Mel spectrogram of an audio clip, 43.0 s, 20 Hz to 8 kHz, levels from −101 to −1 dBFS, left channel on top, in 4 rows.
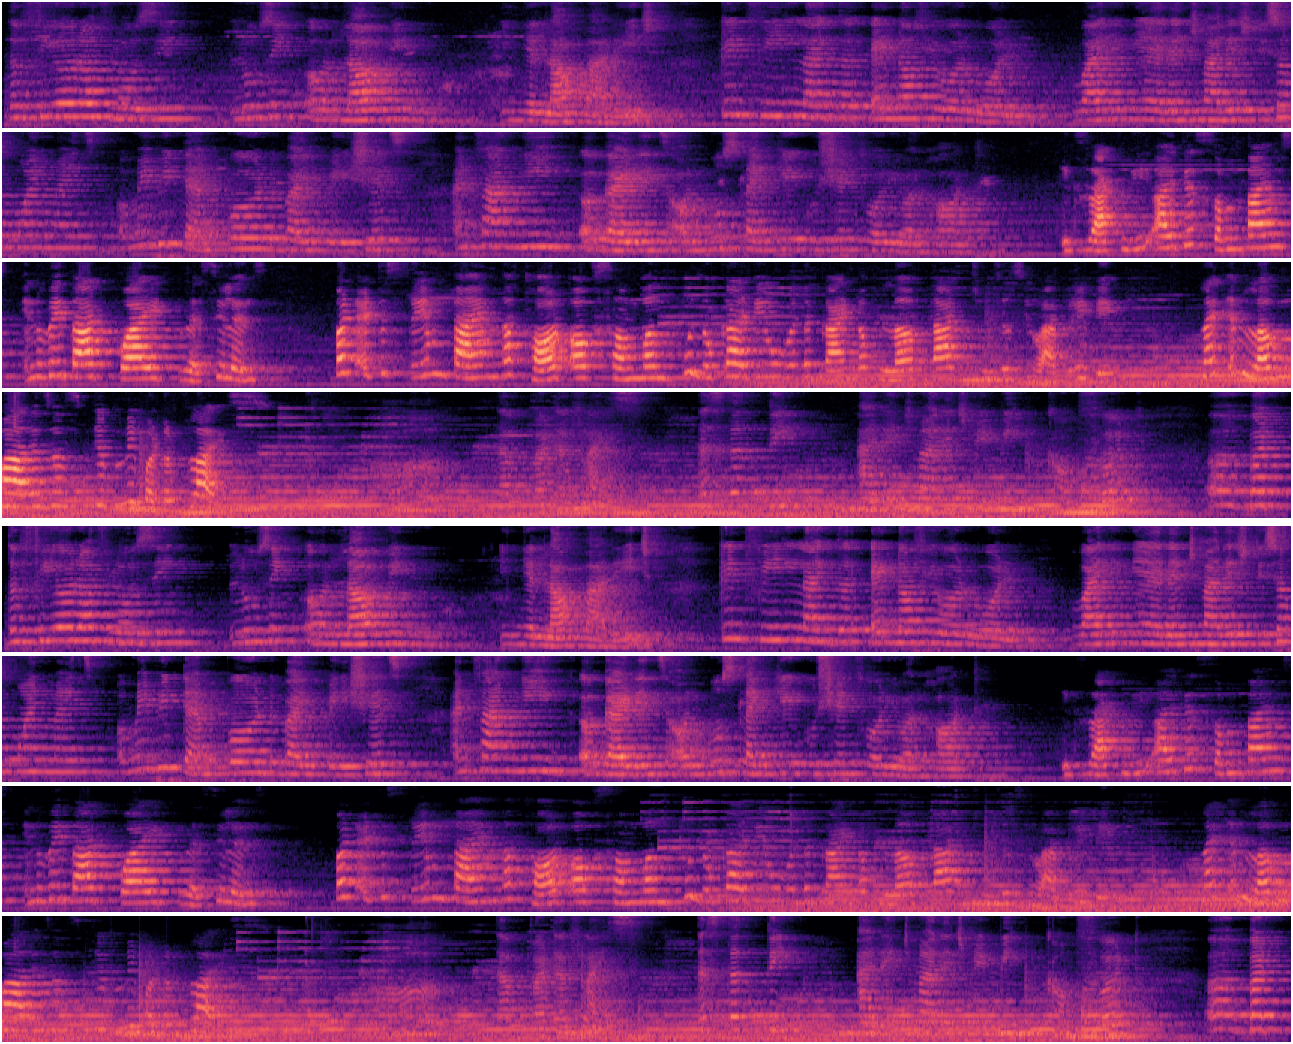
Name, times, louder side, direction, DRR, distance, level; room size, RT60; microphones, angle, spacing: voice 1, 0.0-1.5 1.9-3.6 4.1-5.7 6.0-8.5 8.9-11.4 11.7-14.0 14.5-18.7 35.3-35.9 36.3-37.5 38.0-38.9 39.3-40.7 40.9-41.6 42.2-42.8, right 1 dB, 75° right, 2.3 m, -40 dB
voice 2, 19.6-23.6 24.3-30.8 31.5-34.1, left 8 dB, 60° left, 0.4 m, -28 dB
sound 1, 26.8-41.5, left 1 dB, 50° right, 2.0 m, -37 dB
12.5 x 6.8 x 5.2 m
head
